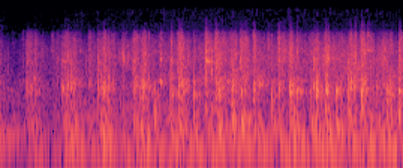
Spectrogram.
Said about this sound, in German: Das nächste Fuhrwerk kommt angerollt. Und eines der Pferde lässt auch tatsächlich etwas fallen.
